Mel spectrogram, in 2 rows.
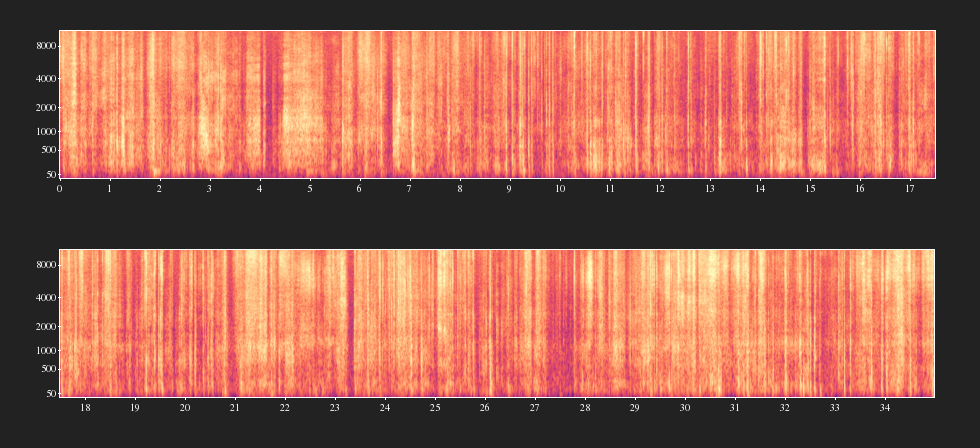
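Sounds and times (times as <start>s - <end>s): paper rustling and crinkling: 0.0s - 34.9s
small taps and scratches: 0.0s - 34.9s.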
